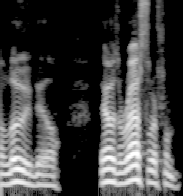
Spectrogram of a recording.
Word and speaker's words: Louisville: There was a wrestler from Louisville, Mississippi, but I don't know how to say Louisville. That ain't how I say. I say Right. Louisville. No, other way around. I say Louisville because Louisville, Kentucky. Right. And I kept introducing him from Louisville, and he's like, "It's Louisville." I'm like, "It's French. It's Louisville."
